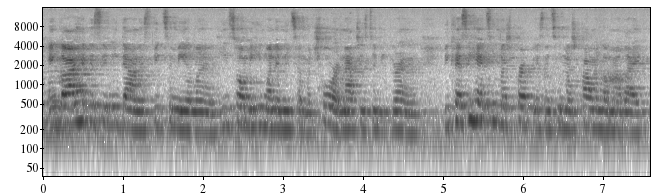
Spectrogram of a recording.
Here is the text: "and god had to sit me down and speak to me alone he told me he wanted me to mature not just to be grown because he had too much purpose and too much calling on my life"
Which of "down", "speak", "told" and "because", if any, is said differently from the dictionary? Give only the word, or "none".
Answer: none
